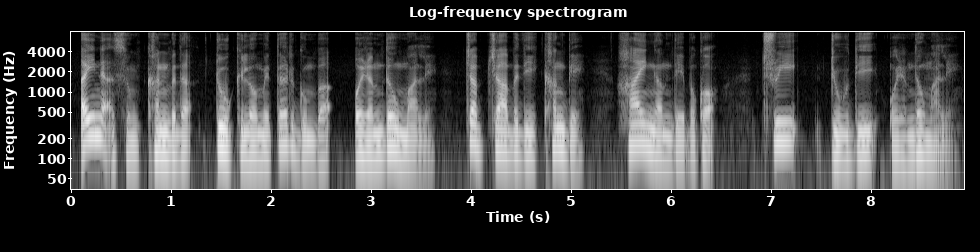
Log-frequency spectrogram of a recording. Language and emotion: Manipuri, neutral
